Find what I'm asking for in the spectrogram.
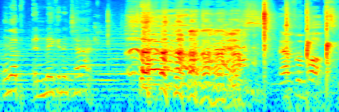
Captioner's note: all laugh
